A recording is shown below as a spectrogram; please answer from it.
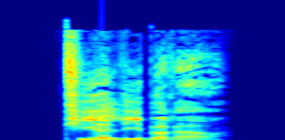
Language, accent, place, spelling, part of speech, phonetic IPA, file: German, Germany, Berlin, tierlieberer, adjective, [ˈtiːɐ̯ˌliːbəʁɐ], De-tierlieberer.ogg
- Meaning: inflection of tierlieb: 1. strong/mixed nominative masculine singular comparative degree 2. strong genitive/dative feminine singular comparative degree 3. strong genitive plural comparative degree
